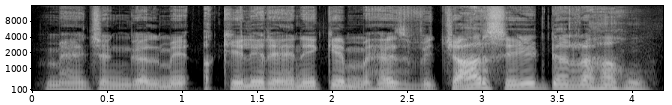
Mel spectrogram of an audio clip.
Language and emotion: Hindi, fearful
